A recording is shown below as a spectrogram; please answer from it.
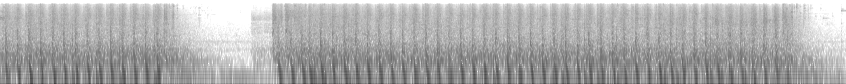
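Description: Rapid automatic gunfire in The Division video game, loud sustained bursts of evenly spaced shots with a short pause early on and another cutoff near the end.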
